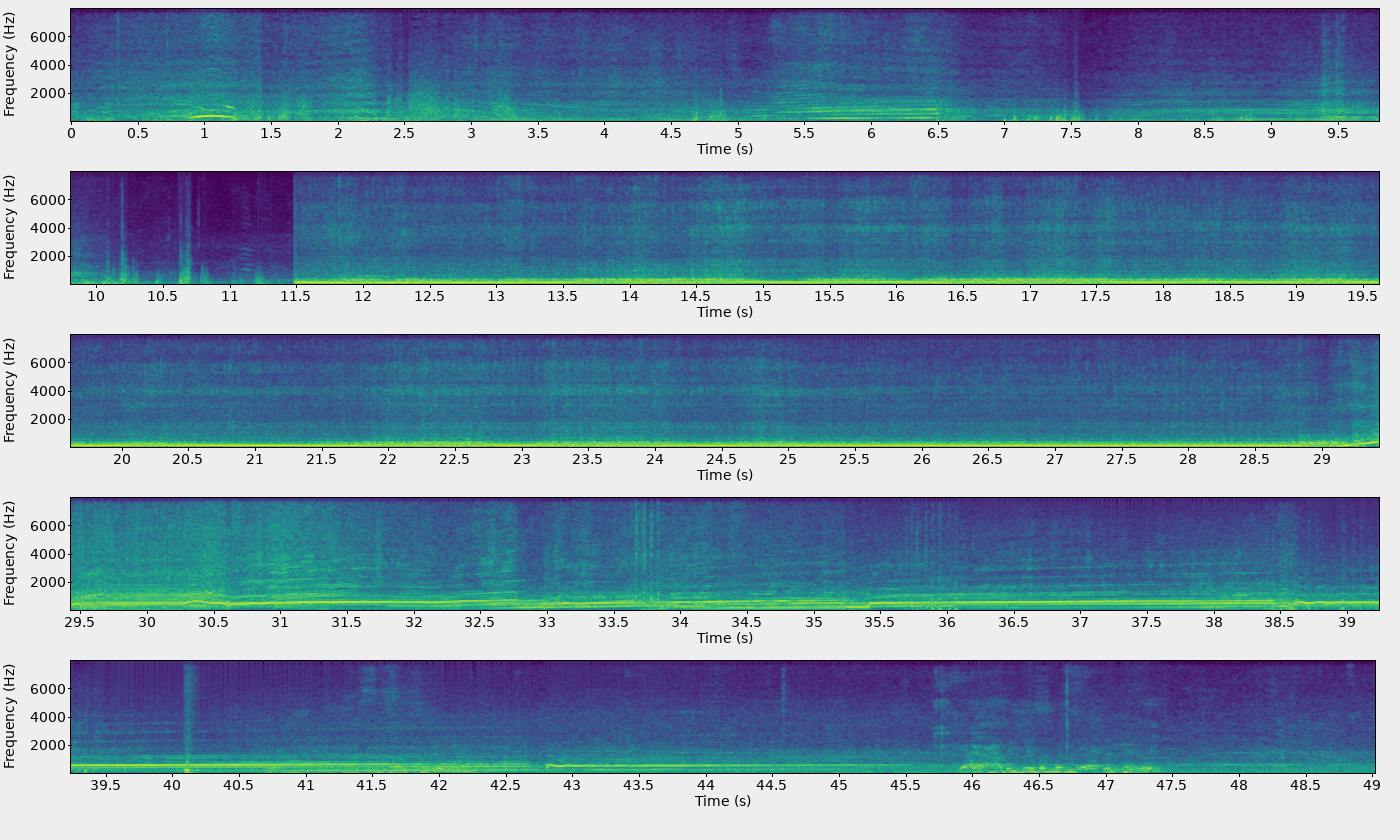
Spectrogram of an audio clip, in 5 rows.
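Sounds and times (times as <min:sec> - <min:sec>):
cars accelerating through gears: 0:00.0 - 0:10.1, 0:28.7 - 0:45.7
car engines revving: 0:00.0 - 0:49.0.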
